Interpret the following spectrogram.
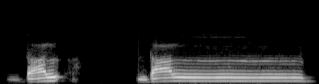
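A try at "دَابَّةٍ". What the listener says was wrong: দাল নয়, দা টান দিয়ে ধরেন। দাবাতিন।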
